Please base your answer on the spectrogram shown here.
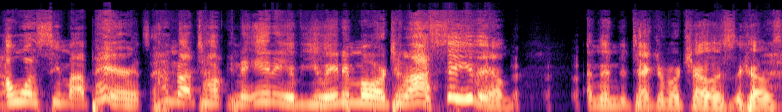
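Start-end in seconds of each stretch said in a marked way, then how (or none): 0.0-3.8 very high, put-on female voice. Retelling what she says in the scene, doing her voice. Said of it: "I'll do the voice".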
